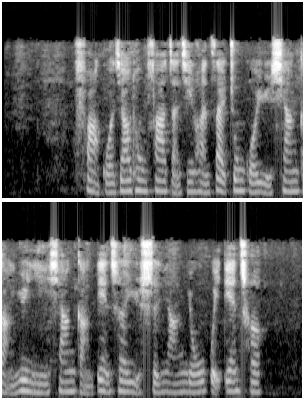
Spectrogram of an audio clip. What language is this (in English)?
Chinese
